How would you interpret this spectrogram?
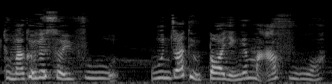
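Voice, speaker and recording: High-voiced earnest woman, acted telling eerie tales. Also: fairly quick, close to an everyday voice. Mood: grave recounting. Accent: Hong Kong Cantonese. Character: earnest woman recounting a friend's eerie dreams. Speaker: radio drama actor. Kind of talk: radio drama dialogue, recounting a strange story.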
